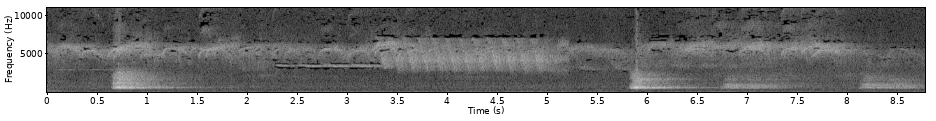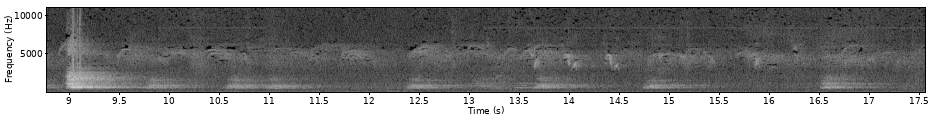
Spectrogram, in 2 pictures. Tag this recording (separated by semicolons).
andalucia; barking; bird; birds; dogs; field-recording; people; sevilla; song; streetnoise; woof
